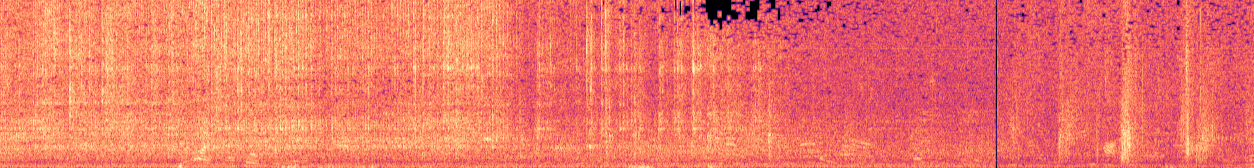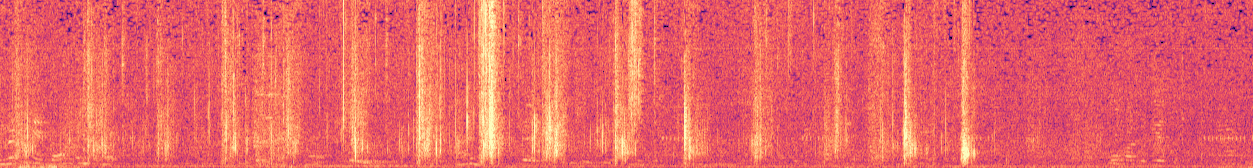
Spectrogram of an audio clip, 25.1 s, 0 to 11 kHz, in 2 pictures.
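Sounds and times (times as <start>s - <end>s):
footsteps on gravel: 10.0s - 22.7s.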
